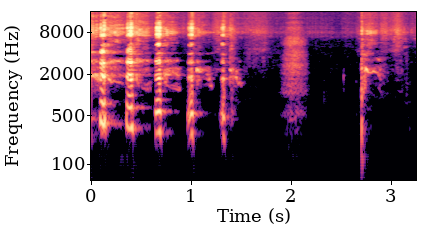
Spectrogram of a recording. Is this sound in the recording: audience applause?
no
